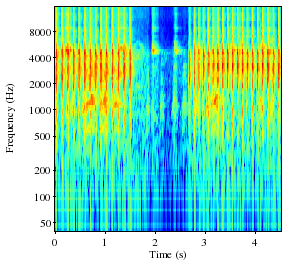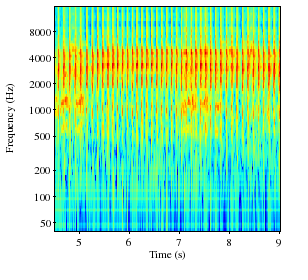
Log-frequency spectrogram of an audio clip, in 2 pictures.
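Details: Long-tailed shrike (tengkek buto) singing energetically: a continuous stream of quick, grating, repeated notes, a few per second, broken once by a short pause with two thin high notes, then resuming steadily.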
